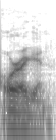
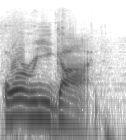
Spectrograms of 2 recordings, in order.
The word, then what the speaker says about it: Oregon: weird accent because like if you look at how it's spelt and how it should be pronounced, it is Oregon, right? Oregon. That is how you would say it.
